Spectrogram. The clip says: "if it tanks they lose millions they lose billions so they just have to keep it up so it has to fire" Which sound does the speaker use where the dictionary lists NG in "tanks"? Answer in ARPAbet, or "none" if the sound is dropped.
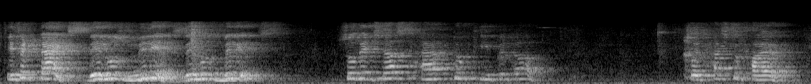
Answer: none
